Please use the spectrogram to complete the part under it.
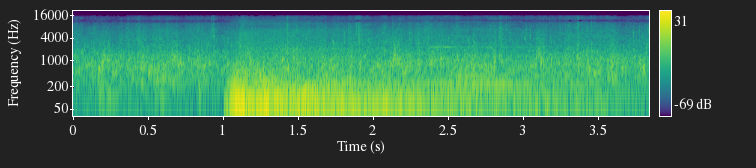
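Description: Water splashes as a swimmer climbs out of a lake.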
